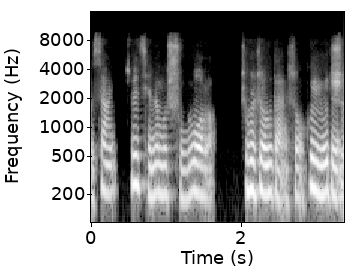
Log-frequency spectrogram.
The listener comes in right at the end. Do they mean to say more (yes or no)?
yes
